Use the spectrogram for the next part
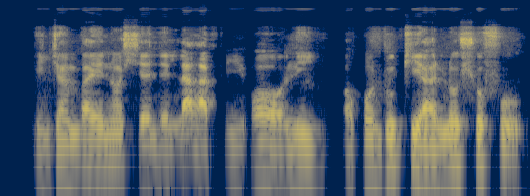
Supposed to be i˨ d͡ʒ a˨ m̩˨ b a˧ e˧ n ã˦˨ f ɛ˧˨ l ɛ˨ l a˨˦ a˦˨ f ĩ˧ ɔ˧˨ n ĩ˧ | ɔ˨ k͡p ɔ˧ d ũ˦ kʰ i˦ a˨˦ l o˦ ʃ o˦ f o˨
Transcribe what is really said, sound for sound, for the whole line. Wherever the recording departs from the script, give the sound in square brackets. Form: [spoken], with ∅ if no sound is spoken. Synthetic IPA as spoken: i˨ d͡ʒ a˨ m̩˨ b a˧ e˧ n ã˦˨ [ʃ] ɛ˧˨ l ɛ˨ l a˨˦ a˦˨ f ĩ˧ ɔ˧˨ n ĩ˧ | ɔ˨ k͡p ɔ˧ d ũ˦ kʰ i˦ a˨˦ l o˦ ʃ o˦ f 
